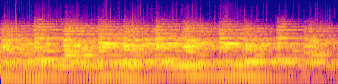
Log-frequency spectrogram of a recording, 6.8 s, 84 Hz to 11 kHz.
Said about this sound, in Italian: Ad essa si uniscono a farle coro tutte le campane delle 12 chiese di Buia, le 8 facenti parte della chiesa madre e quelle di Avilla, di Madonna, di Urbignacco.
